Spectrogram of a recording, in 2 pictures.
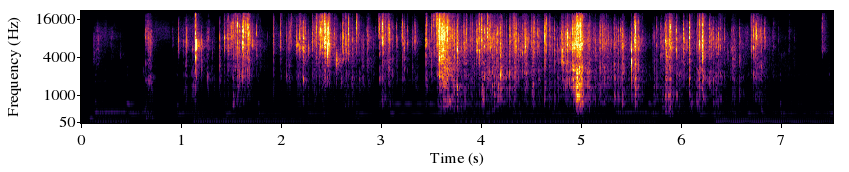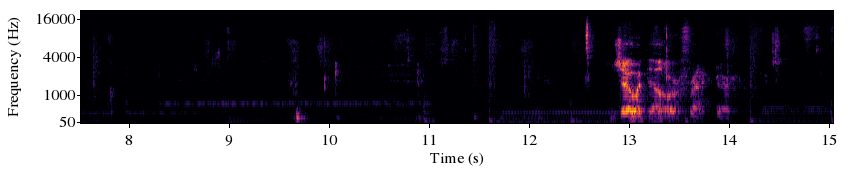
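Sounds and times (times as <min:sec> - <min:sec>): foil wrapper crinkling: 0:00.6 - 0:07.0.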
